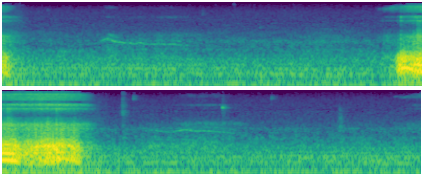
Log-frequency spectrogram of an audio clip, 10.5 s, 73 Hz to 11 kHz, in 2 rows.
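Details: Kokomaro, a 16-year-old dachshund-poodle mix fighting stomach cancer, snores while asleep indoors; one loud rasping snore lasts about a second and a half, with faint whistling breaths before and after in a quiet room.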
